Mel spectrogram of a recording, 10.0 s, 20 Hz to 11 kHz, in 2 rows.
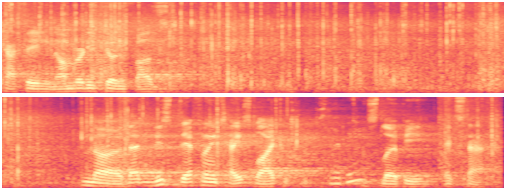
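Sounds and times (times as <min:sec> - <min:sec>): foil snack bag crinkling: 0:00.0 - 0:08.1, 0:09.4 - 0:10.0.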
